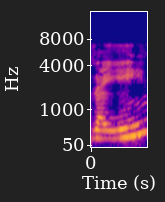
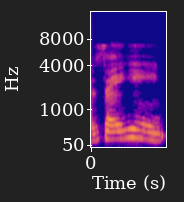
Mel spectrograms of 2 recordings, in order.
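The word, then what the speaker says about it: זַיִן: sword and it's pronounced zein because the i is pronounced like an e it can be spelled with a y also zayin both are correct this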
